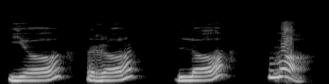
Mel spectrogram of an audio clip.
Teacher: अंतस्थ का अर्थ होता है स्वर और व्यंजन के बीच में स्थित में इनके जो उच्चारण जीभ और तालु, दांत और ओठों के आने से होता है, किंतु श्वास में रुकावट कम होती है। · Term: अंतस्थ व्यंजन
